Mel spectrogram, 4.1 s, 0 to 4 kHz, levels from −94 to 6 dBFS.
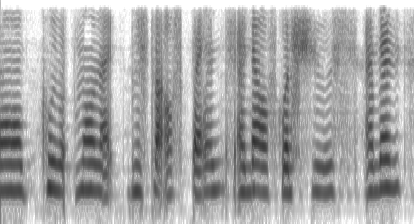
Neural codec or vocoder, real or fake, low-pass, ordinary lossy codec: codec, 16 kHz in and 24 kHz out, 0.6 kbps, FireRedTTS-2 codec; fake; 3.6 kHz; none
